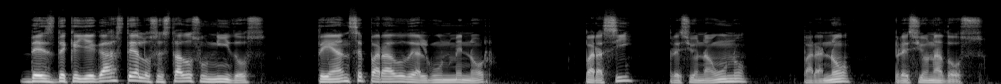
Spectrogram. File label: Spanish, hotline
